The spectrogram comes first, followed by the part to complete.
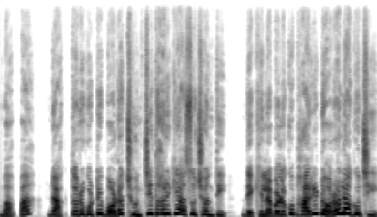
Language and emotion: Odia, fearful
